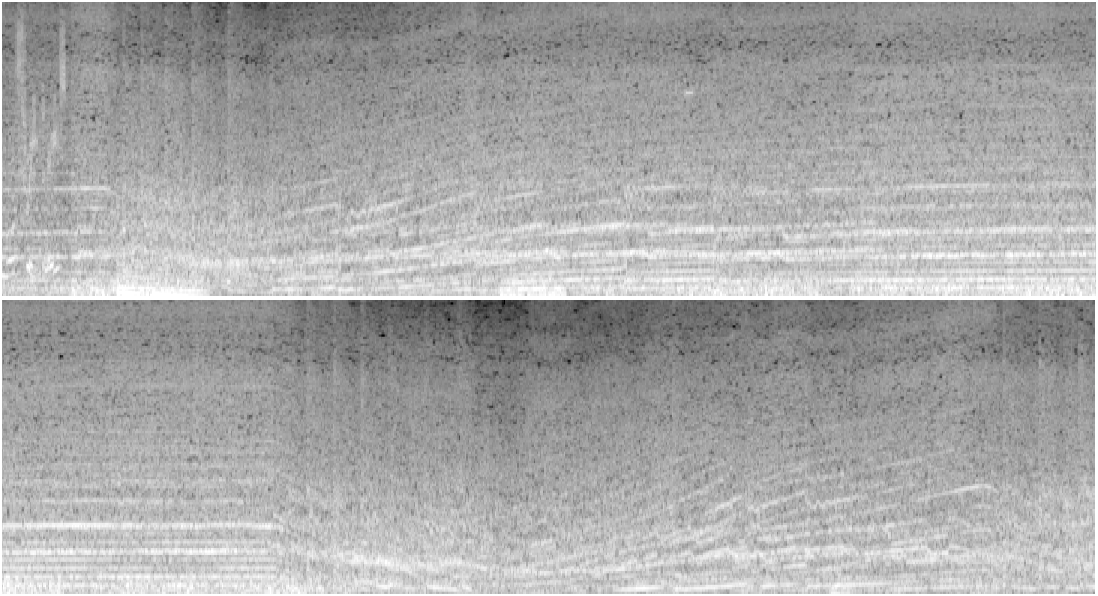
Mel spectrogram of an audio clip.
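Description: A racing car engine screams at high revs, rising and falling as the car shifts gears and brakes.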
